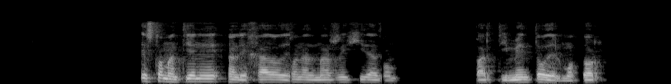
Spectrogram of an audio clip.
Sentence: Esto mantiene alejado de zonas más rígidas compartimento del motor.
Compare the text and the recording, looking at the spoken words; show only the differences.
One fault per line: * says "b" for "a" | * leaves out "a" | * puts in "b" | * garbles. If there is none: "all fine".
all fine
